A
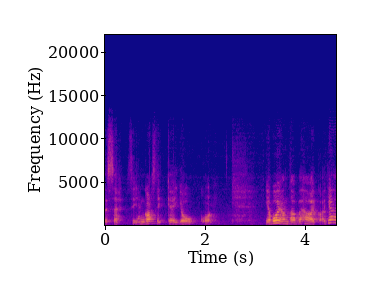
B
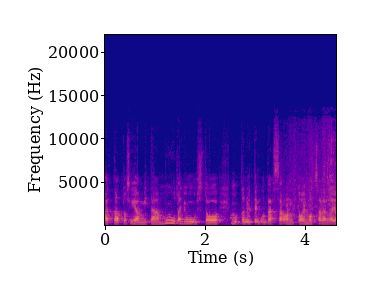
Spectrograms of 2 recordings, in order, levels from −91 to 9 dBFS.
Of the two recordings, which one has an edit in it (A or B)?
B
